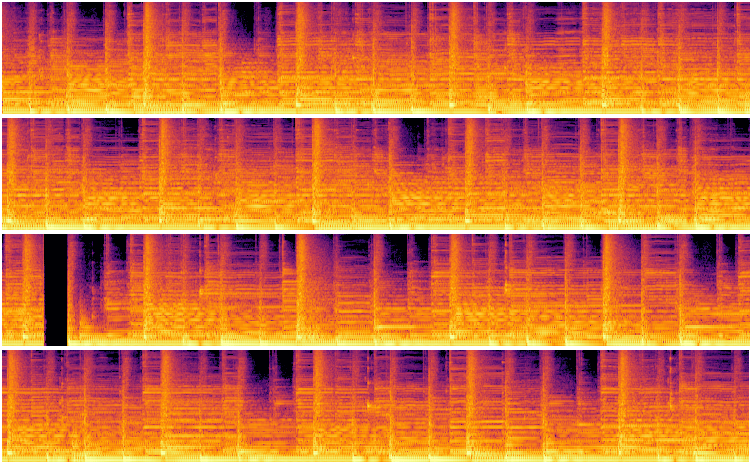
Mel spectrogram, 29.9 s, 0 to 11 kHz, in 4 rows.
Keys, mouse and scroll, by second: 0.8 scroll down 1, 3.0 scroll down 1, 5.1 scroll down 1, 10.2-12.5 scroll down 1, 15.3 click, 17.5 scroll down 1, 18.4 click, 21.2 scroll up 1, 23.5 scroll up 1, 27.7 click.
